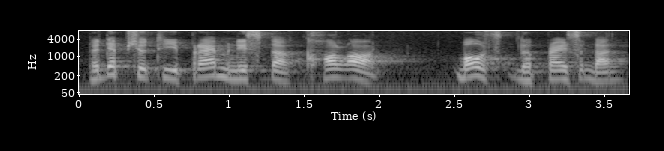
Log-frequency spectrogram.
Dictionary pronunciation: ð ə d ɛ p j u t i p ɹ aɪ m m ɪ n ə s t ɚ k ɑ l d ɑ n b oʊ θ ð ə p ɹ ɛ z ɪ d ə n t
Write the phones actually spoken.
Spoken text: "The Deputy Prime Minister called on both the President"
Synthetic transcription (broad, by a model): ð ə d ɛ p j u t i p ɹ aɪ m m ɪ n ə s t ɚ k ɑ l ɑ n b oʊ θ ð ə p ɹ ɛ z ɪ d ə n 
